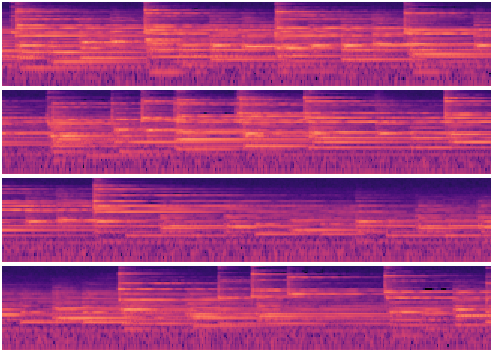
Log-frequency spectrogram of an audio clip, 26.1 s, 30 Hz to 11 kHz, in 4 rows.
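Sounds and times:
handbells ringing chords: 0.0 - 18.0, 20.9 - 26.0.

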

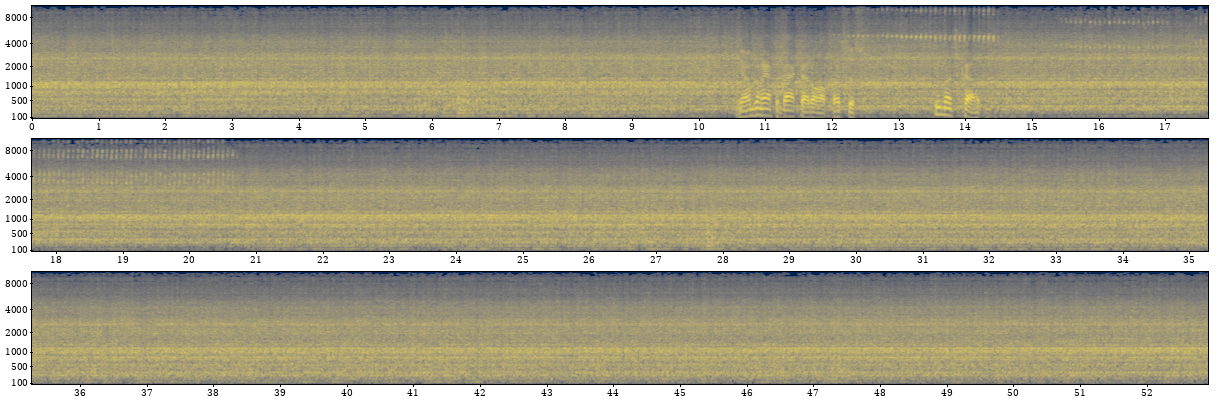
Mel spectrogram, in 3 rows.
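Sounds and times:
metal lathe running: 11.4 - 22.8
thin high whine: 11.9 - 20.9.

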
